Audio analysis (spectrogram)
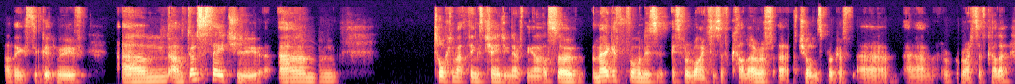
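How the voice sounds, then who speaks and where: A man with a mid-pitched, mellow voice hosts a conversational interview. He asks his questions tentatively, feeling his way through them and adding further parts as he goes. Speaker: webinar host, interviewer.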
